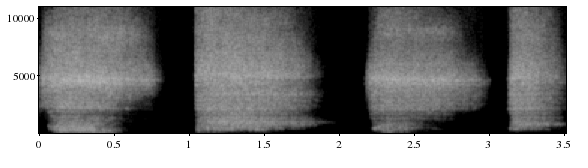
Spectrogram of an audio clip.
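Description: Four slow, deep breaths drawn in and out through the nose with lips sealed during meditation practice, in a steady rhythm, fairly loud, each airy rush lasting nearly a second with short pauses between. No talking.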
